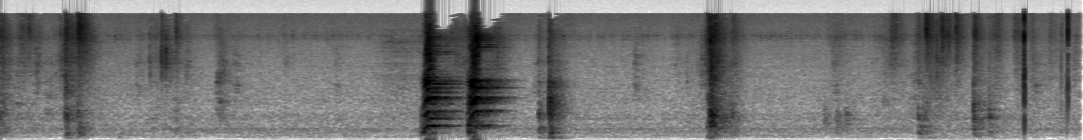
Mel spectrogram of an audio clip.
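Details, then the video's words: A Weimaraner barks indoors while trying to play with a cat on the other side of a door: loud sharp barks in uneven bursts, a double bark near the middle, then softer yips and scuffling sounds. "Weimaraner trying to play with cat"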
